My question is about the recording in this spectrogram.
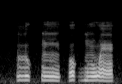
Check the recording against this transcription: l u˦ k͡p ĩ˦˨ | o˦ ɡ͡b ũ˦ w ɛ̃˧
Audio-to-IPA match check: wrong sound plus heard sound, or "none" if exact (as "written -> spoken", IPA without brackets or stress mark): none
